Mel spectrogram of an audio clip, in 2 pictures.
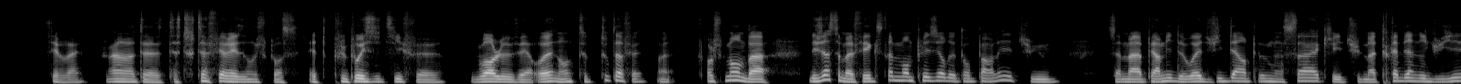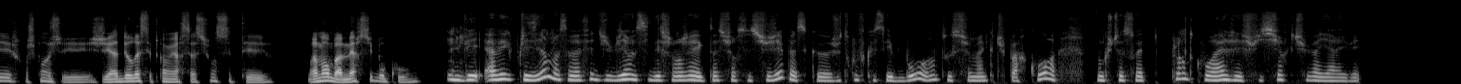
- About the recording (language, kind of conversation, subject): French, advice, Comment adapter son rythme de vie à un nouvel environnement après un déménagement ?
- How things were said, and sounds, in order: none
